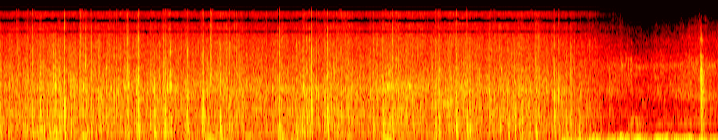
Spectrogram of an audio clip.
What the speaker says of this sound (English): there was no wind, and the rain just kept going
